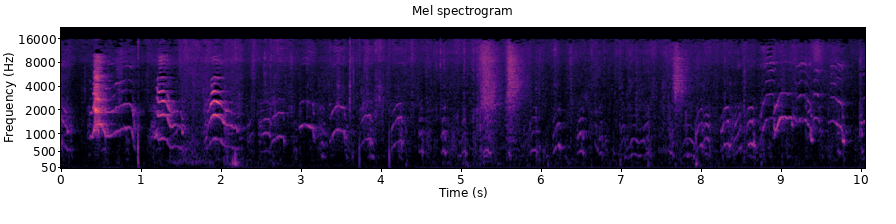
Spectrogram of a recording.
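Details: Esmée's puppies at six days old: a loud squeal at the start, then a steady murmur of many soft, arched squeaks and whines from the litter, rising again toward the end.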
